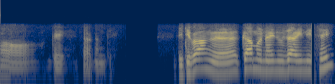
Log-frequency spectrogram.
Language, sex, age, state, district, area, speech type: Bodo, male, 45-60, Assam, Kokrajhar, rural, conversation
